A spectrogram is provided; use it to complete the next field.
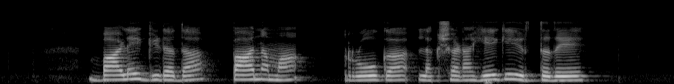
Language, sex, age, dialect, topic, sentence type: Kannada, female, 18-24, Coastal/Dakshin, agriculture, question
